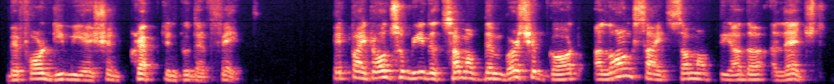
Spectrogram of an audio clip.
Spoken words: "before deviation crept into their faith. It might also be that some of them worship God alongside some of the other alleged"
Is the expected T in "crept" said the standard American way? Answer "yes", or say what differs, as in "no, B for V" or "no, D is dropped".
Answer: yes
